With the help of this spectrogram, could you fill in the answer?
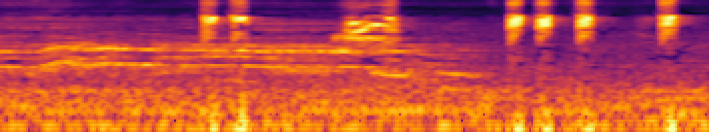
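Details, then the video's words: Sunbird song kept as a lure for training other birds: sharp, very high chipping notes in short bursts, two pairs early, then four quick clipped notes near the end, over a faint lower drawn-out tone and soft background hiss. "kolibri ninja gacor cocok untuk pancingan atau maateran burung bahan"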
